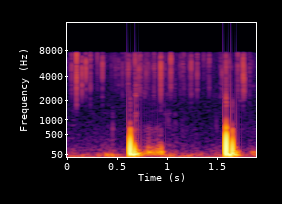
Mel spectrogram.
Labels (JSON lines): {"label": "biophony, double pulse", "recorder": "SoundTrap 300"}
